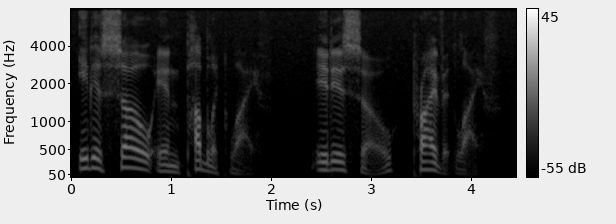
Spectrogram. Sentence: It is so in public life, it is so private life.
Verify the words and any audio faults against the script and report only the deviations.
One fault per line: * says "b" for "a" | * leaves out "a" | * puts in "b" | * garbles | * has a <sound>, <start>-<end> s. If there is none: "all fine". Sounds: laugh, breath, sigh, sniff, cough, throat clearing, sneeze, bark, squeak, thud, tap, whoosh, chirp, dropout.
all fine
